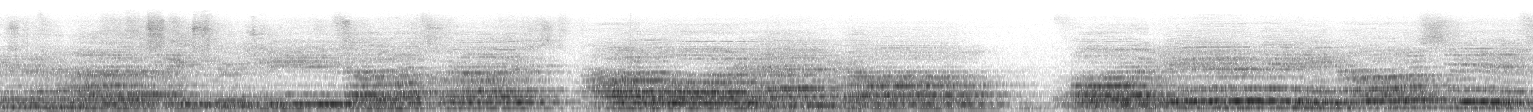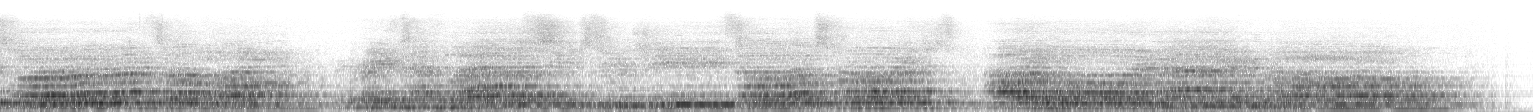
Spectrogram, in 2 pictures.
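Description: A group of voices singing a liturgical chant in phrases of a few seconds, with short breaks between them.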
